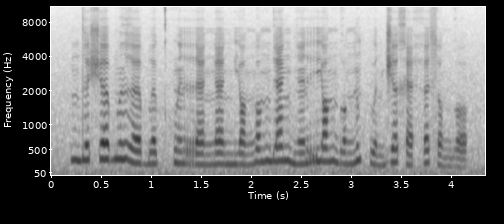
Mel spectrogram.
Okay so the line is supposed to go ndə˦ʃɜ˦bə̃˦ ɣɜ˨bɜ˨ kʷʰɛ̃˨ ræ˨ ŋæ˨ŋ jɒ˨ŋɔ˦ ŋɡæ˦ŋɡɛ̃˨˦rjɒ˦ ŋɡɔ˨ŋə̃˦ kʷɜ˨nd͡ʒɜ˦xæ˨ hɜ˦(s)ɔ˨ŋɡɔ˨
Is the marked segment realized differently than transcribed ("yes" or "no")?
no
